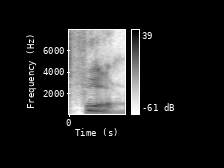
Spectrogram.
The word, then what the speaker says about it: Fulham: you for having me so Joanna did I butcher the city name is it it's Fulham right no you did fantastically you didn't answer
